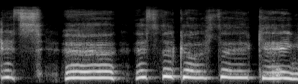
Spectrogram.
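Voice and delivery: very high, panicked, stumbling stammer. In a tabletop game, the GM voices Lyrafin seeing the king's ghost: freaking out. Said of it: "She's freaking out".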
